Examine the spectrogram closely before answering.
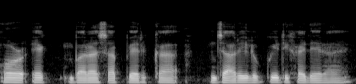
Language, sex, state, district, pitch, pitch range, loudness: Hindi, male, Arunachal Pradesh, Papum Pare, 100 Hz, 95-100 Hz, -18 LUFS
